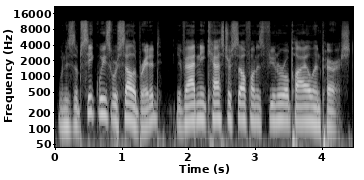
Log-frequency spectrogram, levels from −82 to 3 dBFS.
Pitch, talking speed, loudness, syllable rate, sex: 140 Hz, 190 wpm, -20 LUFS, 6.6 syllables/s, male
